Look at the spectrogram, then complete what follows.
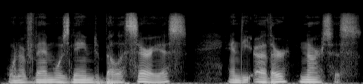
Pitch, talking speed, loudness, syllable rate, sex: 105 Hz, 165 wpm, -21 LUFS, 5.4 syllables/s, male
